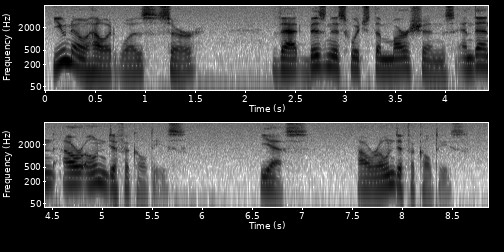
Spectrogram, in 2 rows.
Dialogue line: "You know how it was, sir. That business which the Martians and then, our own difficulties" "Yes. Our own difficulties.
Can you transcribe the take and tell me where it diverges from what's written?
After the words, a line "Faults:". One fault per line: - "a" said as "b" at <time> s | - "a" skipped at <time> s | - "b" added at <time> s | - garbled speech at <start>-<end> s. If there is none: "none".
"You know how it was, sir. That business which the Martians and then, our own difficulties" "Yes. Our own difficulties.
Faults:
none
